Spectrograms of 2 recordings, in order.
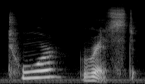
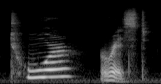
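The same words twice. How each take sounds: The two takes are said the same way.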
